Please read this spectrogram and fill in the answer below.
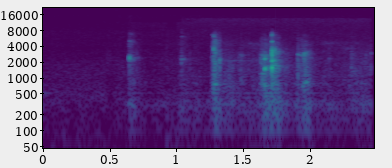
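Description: A few sharp clicks of computer keyboard keys being pressed, unevenly spaced, the loudest about three-quarters of the way in.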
